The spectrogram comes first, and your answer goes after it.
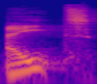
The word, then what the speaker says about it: ate: think both are correct so eight or you say yesterday I at at at at at I say eight because every e at the end often changes the sound of the vowel yeah I would say that your way is the more official way it should be as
